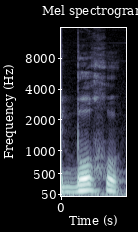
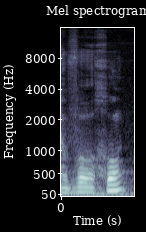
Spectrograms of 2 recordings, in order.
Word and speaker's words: боху: как бесформенное и пустота и боху или есть другое произношение воху имеет значение как пустота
